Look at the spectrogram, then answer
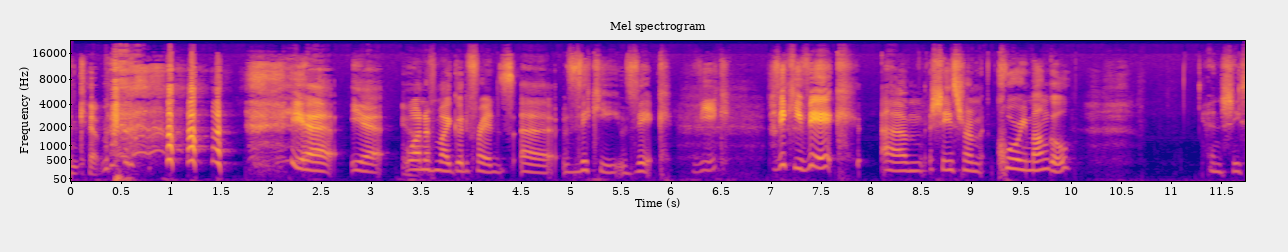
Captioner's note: laughs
